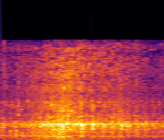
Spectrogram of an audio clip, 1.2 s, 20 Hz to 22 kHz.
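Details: Yamaha ZR BS6 scooter: at start no sound with wheel still, but under throttle a coarse gritty drone rides over engine note; water apparently got in, failing clutch housing bearing in CVT belt drive.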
